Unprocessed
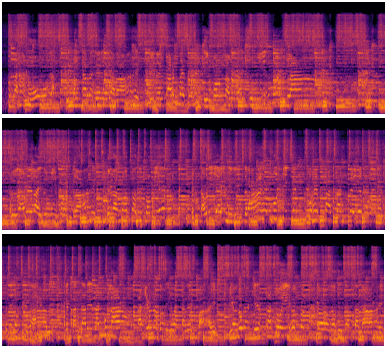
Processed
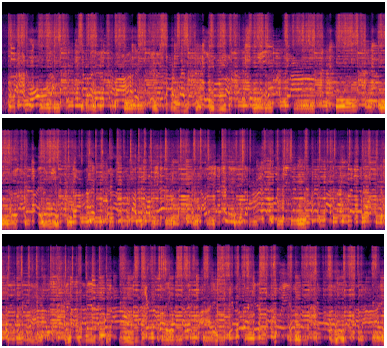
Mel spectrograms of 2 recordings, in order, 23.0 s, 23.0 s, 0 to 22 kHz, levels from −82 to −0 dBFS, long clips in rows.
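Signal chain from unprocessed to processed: negative-ratio compressor -23 dBFS, ratio -0.5; gain +3.5 dB

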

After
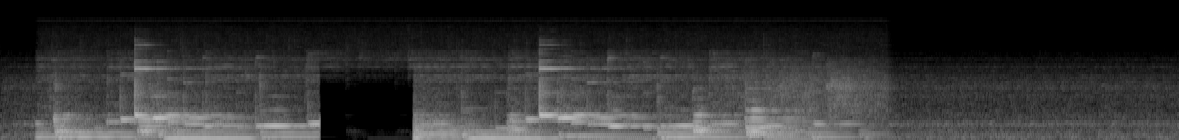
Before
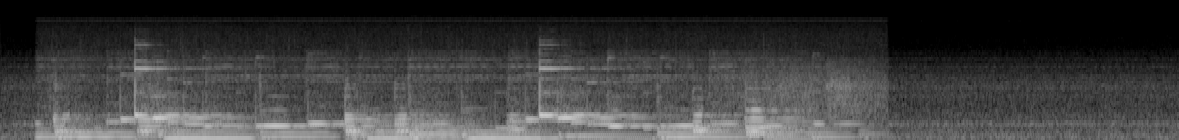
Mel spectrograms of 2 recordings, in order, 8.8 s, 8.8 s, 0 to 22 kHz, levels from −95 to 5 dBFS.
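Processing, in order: spectral trails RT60 0.33 s; 2.39–3.1 inverse Chebyshev high-pass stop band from 1400 Hz, stop band 50 dB; gain -5.5 dB

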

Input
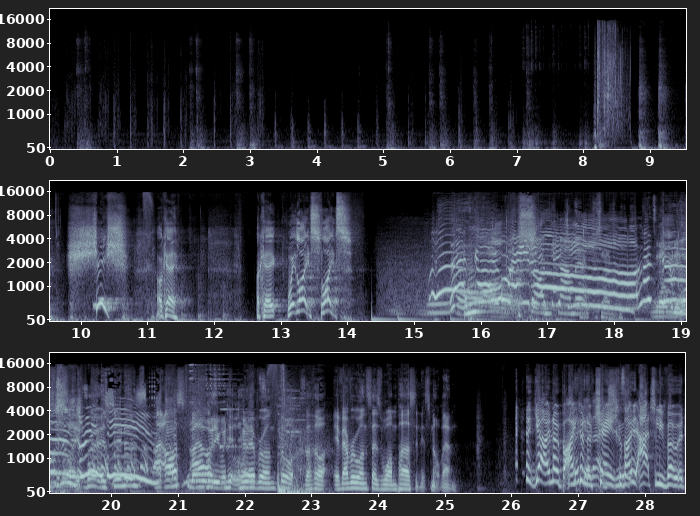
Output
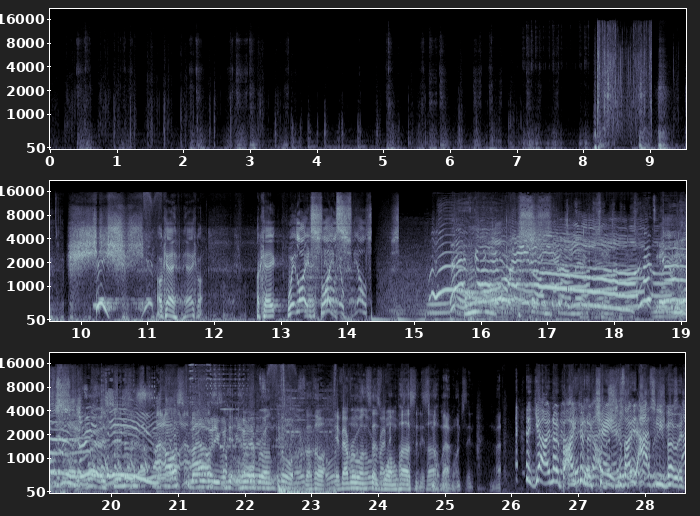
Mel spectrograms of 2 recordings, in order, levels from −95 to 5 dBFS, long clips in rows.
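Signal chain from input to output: reverse delay 0.41 s, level -8 dB

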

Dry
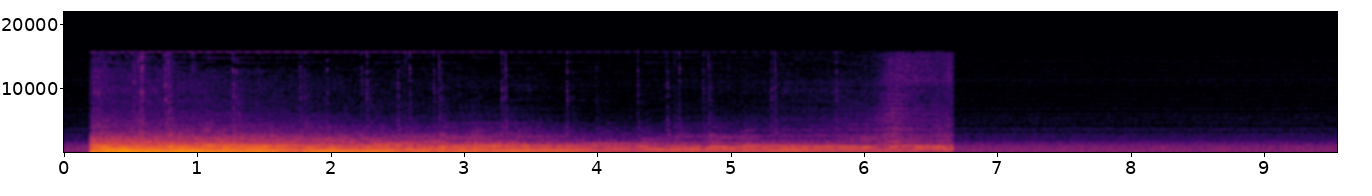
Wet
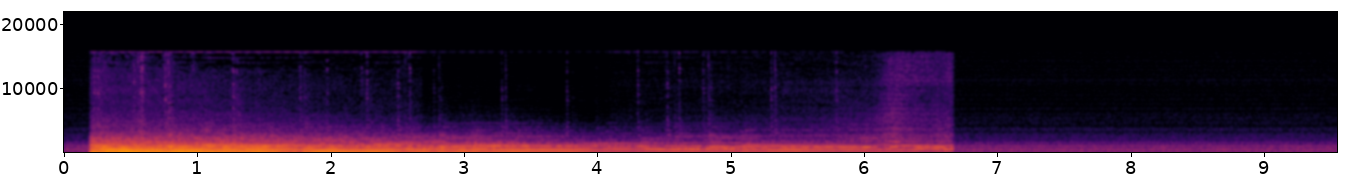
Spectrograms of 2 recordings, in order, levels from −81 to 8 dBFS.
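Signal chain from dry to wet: 2.68–4.09 high shelf 6600 Hz -10 dB

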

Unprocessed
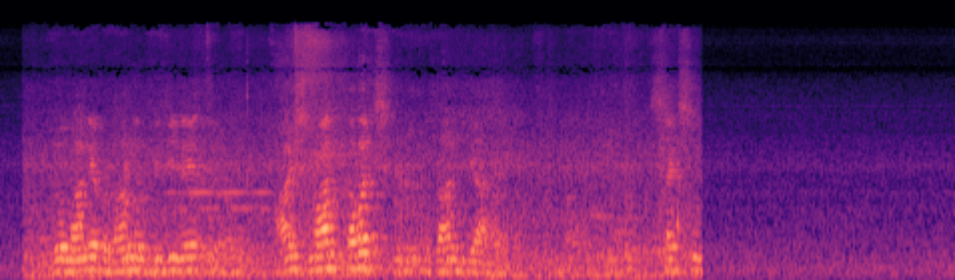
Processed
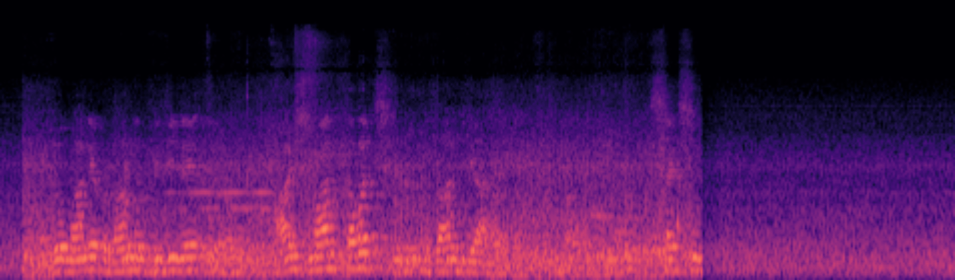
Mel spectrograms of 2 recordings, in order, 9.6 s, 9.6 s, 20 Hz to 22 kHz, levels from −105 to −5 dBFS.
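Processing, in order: HPF 320 Hz 12 dB/oct; tilt -4.5 dB/oct; compressor 2.5:1, threshold -38 dBFS, peak gain reduction 14.5 dB

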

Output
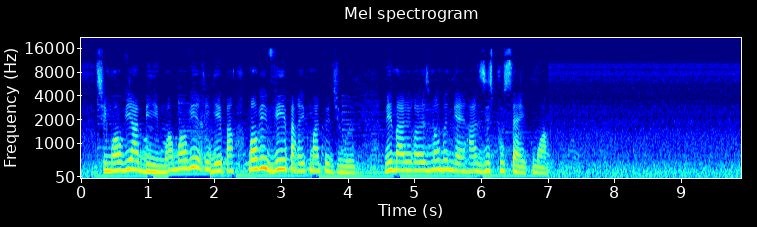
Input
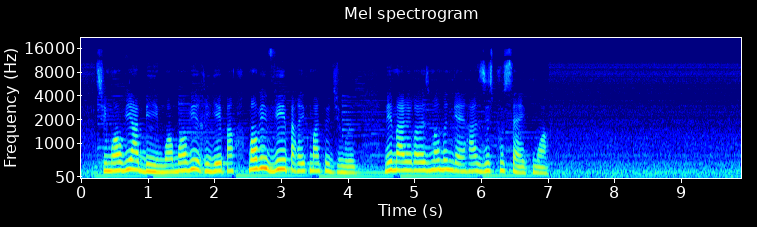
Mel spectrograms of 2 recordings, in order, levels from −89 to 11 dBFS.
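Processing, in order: tape echo 0.45 s, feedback 56%, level -24 dB, low-pass 5000 Hz; harmonic-percussive split percussive +8 dB; 1.31–1.95 frequency shift +58 Hz; gain -1.5 dB

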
